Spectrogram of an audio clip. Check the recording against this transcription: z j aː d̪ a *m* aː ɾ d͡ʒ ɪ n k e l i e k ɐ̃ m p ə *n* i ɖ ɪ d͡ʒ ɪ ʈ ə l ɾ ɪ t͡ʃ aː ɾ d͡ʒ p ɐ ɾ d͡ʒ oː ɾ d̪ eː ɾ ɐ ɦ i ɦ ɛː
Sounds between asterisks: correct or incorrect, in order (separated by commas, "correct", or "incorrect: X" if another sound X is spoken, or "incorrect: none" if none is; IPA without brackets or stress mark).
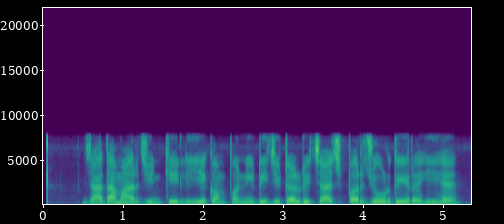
correct, correct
